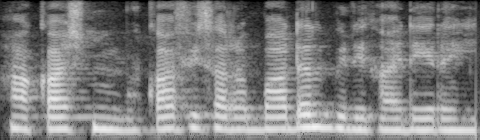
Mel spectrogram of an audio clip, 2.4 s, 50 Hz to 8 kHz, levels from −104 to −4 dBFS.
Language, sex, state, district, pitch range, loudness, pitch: Hindi, female, Arunachal Pradesh, Lower Dibang Valley, 200-220 Hz, -18 LUFS, 215 Hz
